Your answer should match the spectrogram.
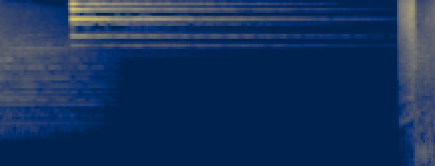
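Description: The final chord of a cartoon's theme music dies away, and a single bright chime strikes less than a second in, rings and fades out over about two seconds, followed by silence.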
